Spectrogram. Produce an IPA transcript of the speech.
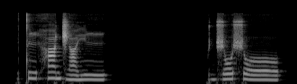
t i˧ h ã˦ d͡ʒ ã˨ j i˨ | d͡ʒ o˨˦ ʃ oː˨

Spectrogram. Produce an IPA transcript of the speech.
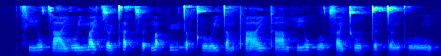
t͡sʰ iː˨˥ w t͡s aː˨˧ j uː˧ j m ɐ˥ j t͡s ɵ˨˥ ɥ t̪ʰ ɐ˧ t̚ t͡sʰ ɵ˨ t̚ m ɐ˥ p̚ h yː˧ t̪ ɐ˨˥ p̚ kʰ uː˨˥ j t̪ ɐ˨˥ m pʰ aː˨˥ j pʰ aː˨˧ m h iː˥ w kʷ ɐ˨ w t͡sʰ ɐ˧ j kʰ uː˧ t̚ t̪ ɵ˨ t̚ t̪ ɵ˨ n pʰ uː˨˧ ŋ

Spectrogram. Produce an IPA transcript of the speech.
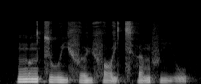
ŋ ʊ˧ ŋ t͡s uː˨ j f ɵ˨ ɥ f ɔː˨˩ j t͡sʰ ɐ˨˥ m f iː˨˩ w

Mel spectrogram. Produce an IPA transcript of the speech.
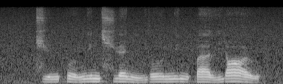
t͡ɕ y˧˥ n p o˧˥ ʊ̯ n̪ i˥ n ɕ ɥ ɛ˥˩ n n̪ j o˥ ʊ̯ n̪ i˥˧ ŋ p ä˥˧ l j ɑ˥˩ ʊ̯

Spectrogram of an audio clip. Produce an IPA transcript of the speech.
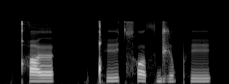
qʰ œ | ǃʰ y t͡sʰ ɔ θ d͡ʒ o pʰ y

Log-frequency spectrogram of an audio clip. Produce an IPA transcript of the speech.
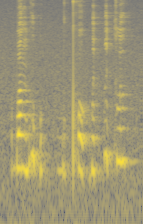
b a˧ ŋ b u˥˩ ʔ | b u˨˩ k̚ pʰ ɔː˨˩ k̚ w e˨˩ k̚ p i˥˩ t̚ k l ɯ˦˥ k̚

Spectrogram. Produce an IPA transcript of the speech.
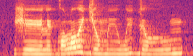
ʒ eː l e ɡ u lˠ u e̯ ɟ e o̯ m iː w i ɡ e o̯ ɣ u m

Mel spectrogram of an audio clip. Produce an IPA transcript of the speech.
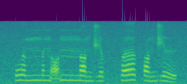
w ɵ mː ə n ɔ̰ nː ɔ n d͡ʒ ɵ pː əː k ɔ n d͡ʒ ɨ

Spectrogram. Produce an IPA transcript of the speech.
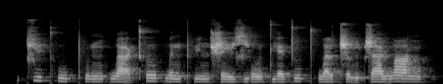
t͡ɕ y˥˨ kʰ u˨˦ pʰ ʊ˨˦ ŋ p w ä̰˨˩ kʰ ɤ˦ p w ə˨˦ n pʰ y˨˦ n ʂ e˨˦ ɪ̯ ɕ j o̰˨˩ ʊ̯ t̪ j ɛ˨˦ t̪ u˦ t̪ʰ w ä˨˦ ʈ͡ʂ ɤ̰˨˩ ŋ ʈ͡ʂ ä˦ ɻ w ɑ˥˨ ŋ

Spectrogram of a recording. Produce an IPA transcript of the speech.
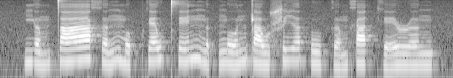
j ə˨˩˨ m t̪ aː˧˥ x ə˨˩˦ ŋ m o˨˩ p̚ k ɛ˧˥ w t̪ʰ e˧˥ n ŋ ə˨˩ k̚ ŋ o˨˩˦ n ʈ a˨˩ w ʂ i˧ ə̯ h u˨˩ k ə˨˩˦ m x a˦˥ t̚ x e˨˩˦ ɹ ə˧ ŋ

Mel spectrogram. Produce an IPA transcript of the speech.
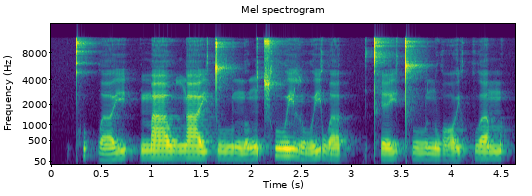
kʷʰ ɪ˥ k̚ w ɐ˨˥ j | m aː˧ w ŋ aː˧ j t̪ uː˨ n̪ ʊ˨˥ ŋ t͡sʰ uː˥ j l uː˨˥ j w ɐ˨ k̚ | t̪ʰ e˨˥ j t̪ʰ uː˨ n w ɔː˨˩ j kʷ ɐ˥ m

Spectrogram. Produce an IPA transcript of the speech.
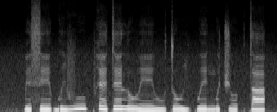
k͡p ɪ˨ s eː˨ ɡʷ i˨ v uː˦ pʰ ɛ˦˨ t ɛ˦ l ʊ˦ β eː˨ β u˨ t ʊ˦ β i˨ kʷ eː˦ ŋ ʊ˦ t͡ʃ ʊ˦ | t a˦

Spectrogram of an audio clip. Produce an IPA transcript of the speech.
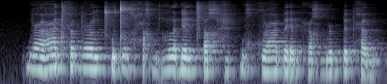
ɠ ṳ ʕ ə˞ ʕ ɪ t ħ ʊ b ʕ u l t͡sʼ u t l ɔ̤ χ ħ ə χ b ə̤ ɾ ɔ̤ l ʌ ɠ ɛ l t͡sʼ ʌ χ h æ̤ p ɓ ṳ χ xʷ ɪ ʕ ɪ p ɛ ɾ ɛ b h ə˞ χ b ə˞ b ɓ ɛ p ħ ə b

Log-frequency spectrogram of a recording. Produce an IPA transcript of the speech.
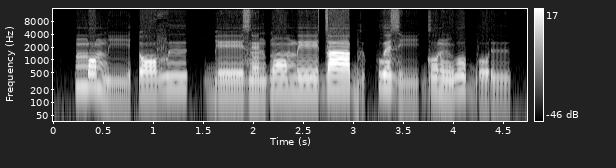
m ɔ˦ m iː˨ ɗ ɔ˧ v ɨ˦ | ɡ͡b eː˧ z ɛ̃˧ ɡ͡b ɔ̃˦ m eː˦ d aː˦ b ɨ˨ kʷ ɛ˦ z iː˨ ɡ o˦ ɾ ũ˧ w o˦ b o˨ ɾ ɨ˨

